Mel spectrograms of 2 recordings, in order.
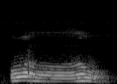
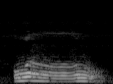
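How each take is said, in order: The two takes are said the same way.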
